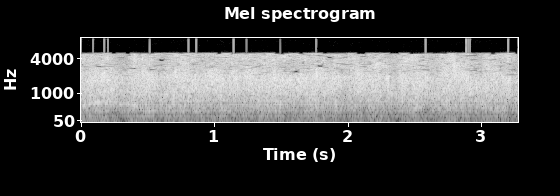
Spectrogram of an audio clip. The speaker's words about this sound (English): Please give the head table a round of applause.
